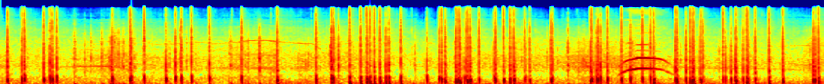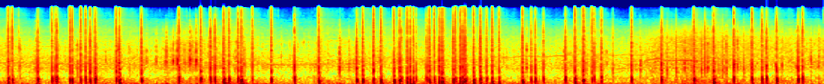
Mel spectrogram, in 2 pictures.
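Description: Fireworks whistle as they shoot up.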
